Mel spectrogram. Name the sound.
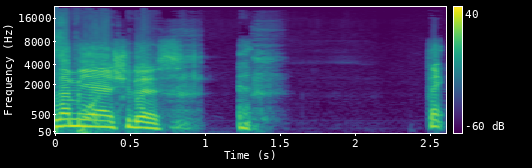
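throat clearing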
